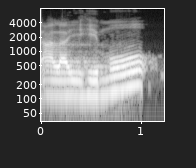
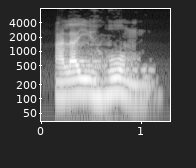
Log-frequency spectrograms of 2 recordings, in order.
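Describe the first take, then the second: First: The word ends with an added 'mu' syllable. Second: The word ends in 'hum' with a u vowel. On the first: This is how the earlier reading tradition recites it. "Tadi alaihimu" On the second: This is how the current reading tradition recites it. "sekarang alaihum"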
